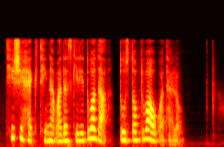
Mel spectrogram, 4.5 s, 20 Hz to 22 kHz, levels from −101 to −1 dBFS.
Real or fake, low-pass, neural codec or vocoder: fake; 7.2 kHz; codec, 16 kHz, 0.4 kbps, LongCat-Audio-Codec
